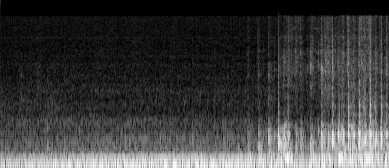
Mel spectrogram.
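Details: Washing machine motor hums steadily but drum won't turn: when drum is held, rough uneven clattering sets in as the motor pulls; belt somewhat loose.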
